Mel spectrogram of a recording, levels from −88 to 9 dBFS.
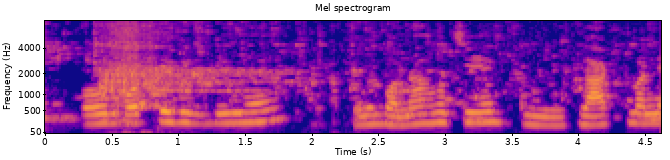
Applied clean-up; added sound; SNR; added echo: classical method Wiener filter.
